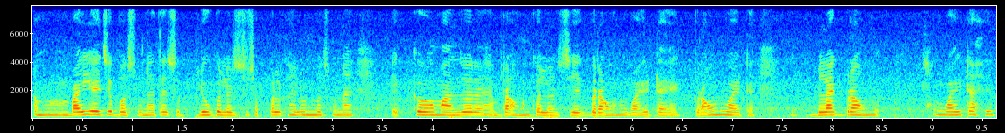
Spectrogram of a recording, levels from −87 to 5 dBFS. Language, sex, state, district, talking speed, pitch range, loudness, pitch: Marathi, female, Maharashtra, Washim, 175 wpm, 230-245 Hz, -19 LUFS, 240 Hz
